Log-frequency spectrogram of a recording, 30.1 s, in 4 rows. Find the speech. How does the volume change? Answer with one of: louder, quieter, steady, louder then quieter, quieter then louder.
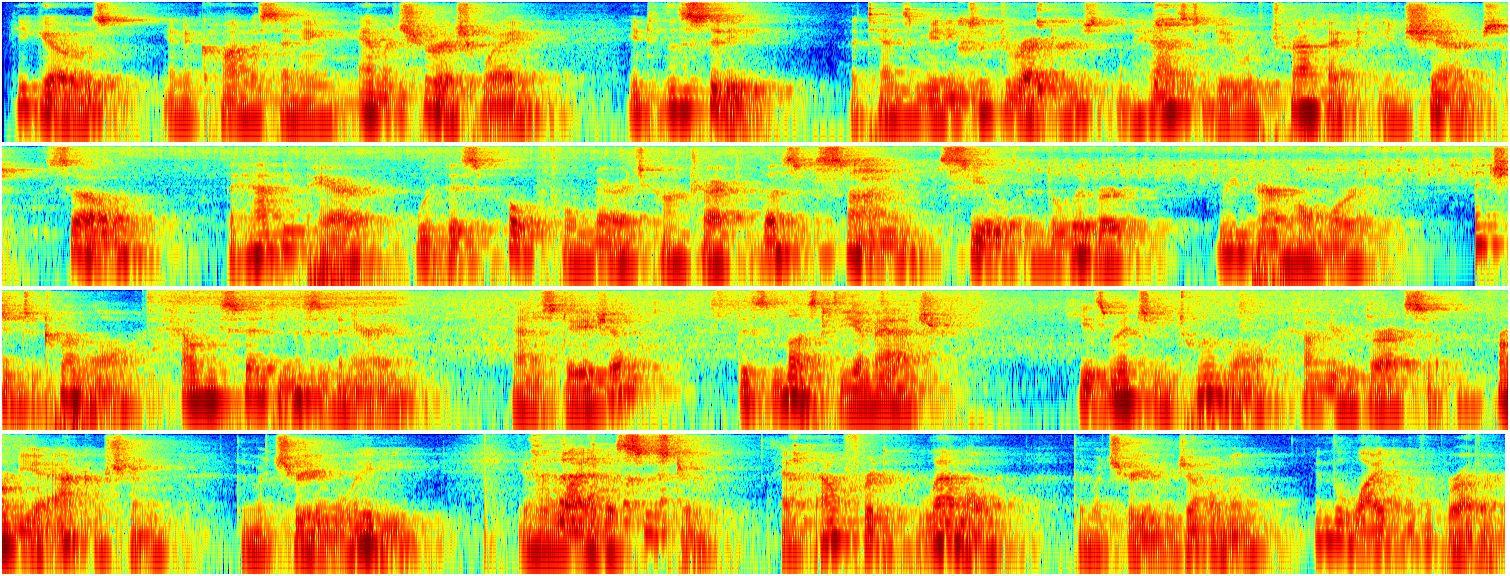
steady.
